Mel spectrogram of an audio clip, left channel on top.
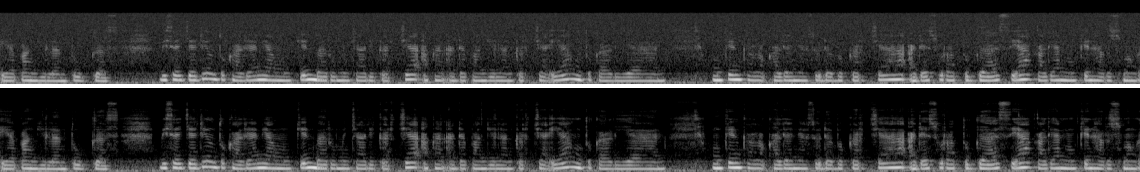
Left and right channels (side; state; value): left; noise; hiss, 20 dB below the sound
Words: ya, panggilan tugas. Bisa jadi untuk kalian yang mungkin baru mencari kerja akan ada panggilan kerja ya untuk kalian. Mungkin kalau kalian yang sudah bekerja ada surat tugas ya, kalian mungkin harus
